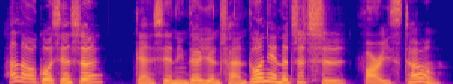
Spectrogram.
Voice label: voicemail mandarin; female voice in Mandarin Chinese

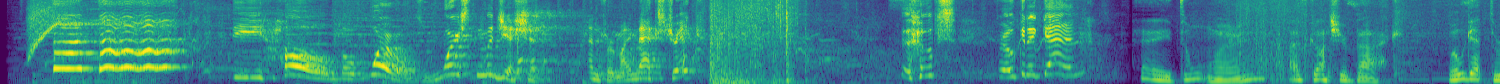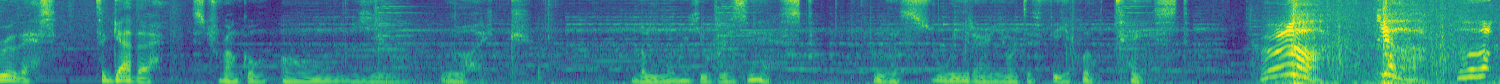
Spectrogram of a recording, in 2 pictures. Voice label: voice acting

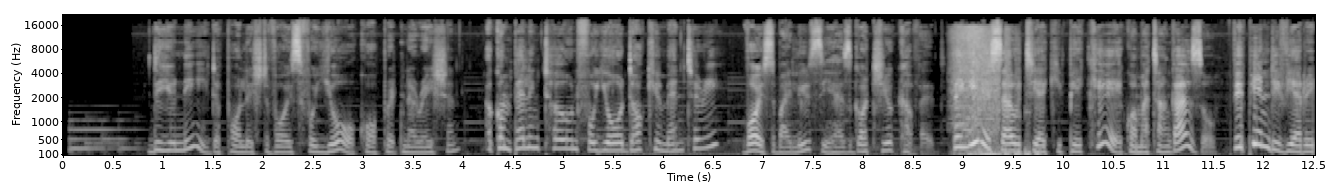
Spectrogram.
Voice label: English Commercial Global South Accent FVO; voice actor located in Nairobi, Kenya; Vuka Studios

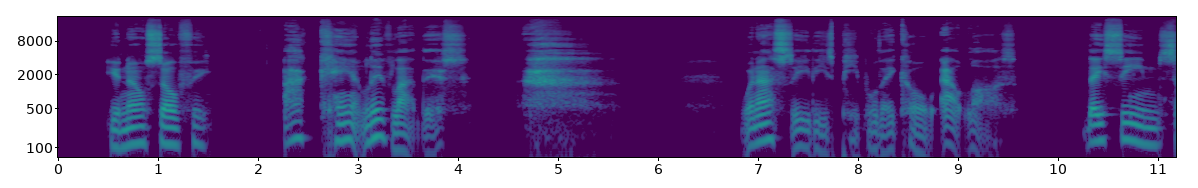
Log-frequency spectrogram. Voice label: Rancher voice

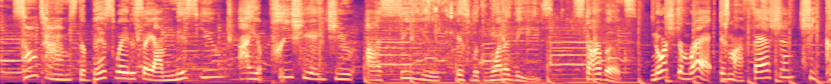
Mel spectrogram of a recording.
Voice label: Female Voice Over

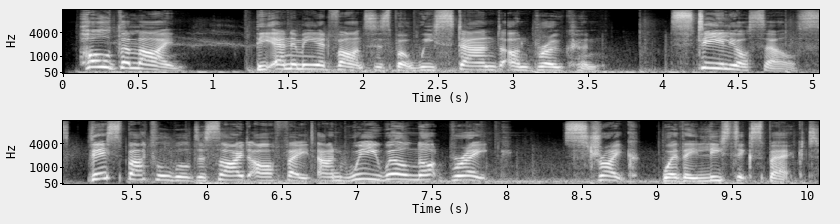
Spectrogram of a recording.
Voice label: Gaming action commander

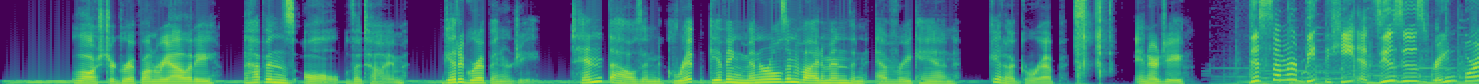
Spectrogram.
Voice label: Commercial

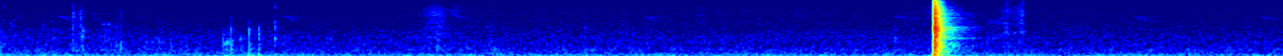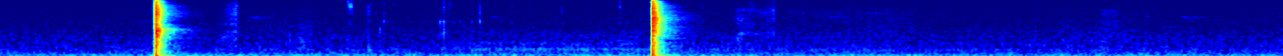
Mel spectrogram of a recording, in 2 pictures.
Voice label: Room Sound; Los Angeles native with a deep, warm, and trustworthy voice

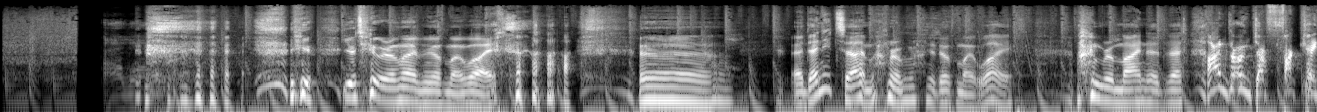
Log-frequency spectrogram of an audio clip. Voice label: Drunken guy

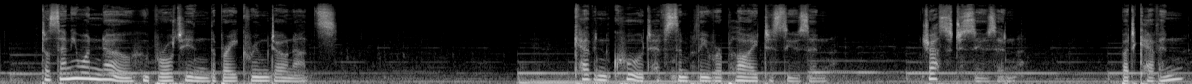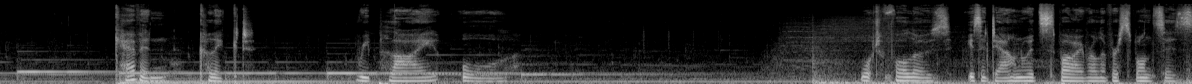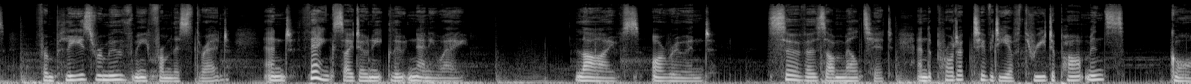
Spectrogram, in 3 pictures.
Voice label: Cold Office True Crime Podcast parody ad

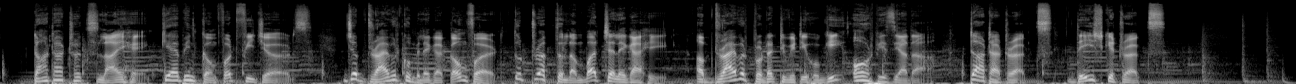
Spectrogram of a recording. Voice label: Hindi commercial

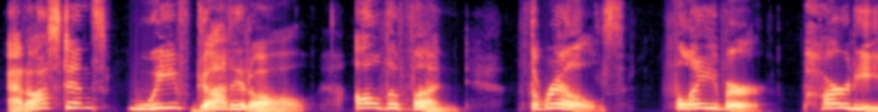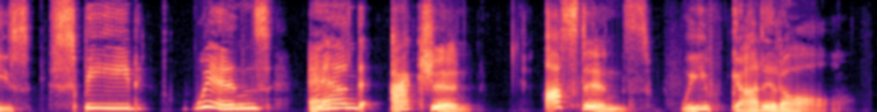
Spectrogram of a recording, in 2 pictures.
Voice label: Theme Park Ad

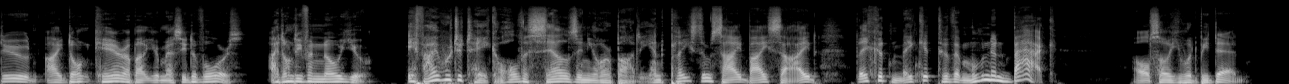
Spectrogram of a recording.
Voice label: Character Demo, male; 18 year old male voice talent

